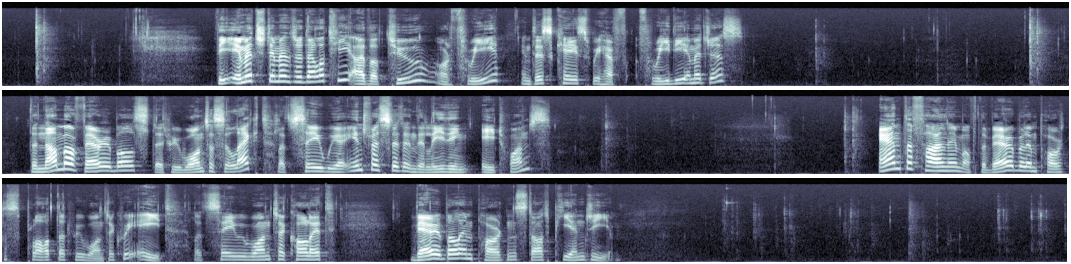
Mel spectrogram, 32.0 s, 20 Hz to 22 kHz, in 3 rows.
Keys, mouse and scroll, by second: 0.3 space, 8.1 3, 10.2 space, 16.7 8, 19.1 space, 28.3-31.9 typing, 30.4 Tab.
